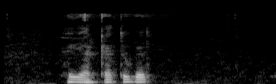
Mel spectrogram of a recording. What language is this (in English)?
Bashkir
